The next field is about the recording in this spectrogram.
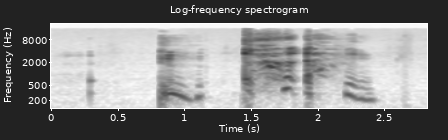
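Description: Coughing and throat clearing into a microphone: a few harsh, rough bursts separated by short pauses, loud against a quiet background.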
